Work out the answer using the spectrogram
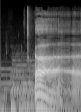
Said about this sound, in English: Sorry. Burping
